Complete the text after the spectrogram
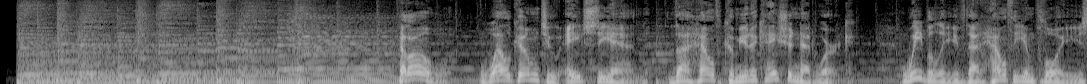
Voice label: Corporate VOs

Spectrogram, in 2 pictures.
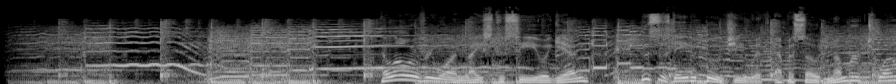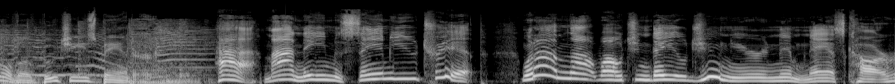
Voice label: Voice Talent Podcast

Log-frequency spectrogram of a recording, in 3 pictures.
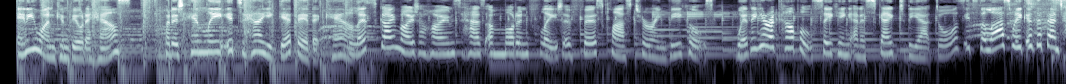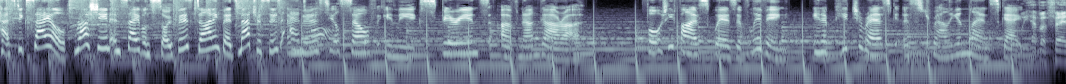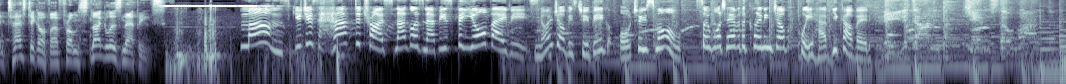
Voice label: Voice-Over

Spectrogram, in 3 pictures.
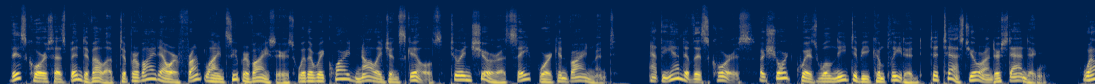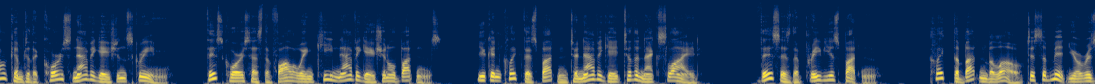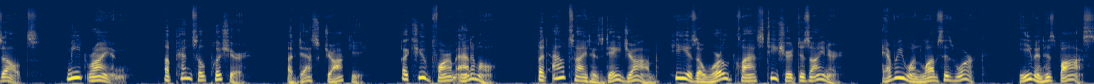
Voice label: Corporate e-Learning narration

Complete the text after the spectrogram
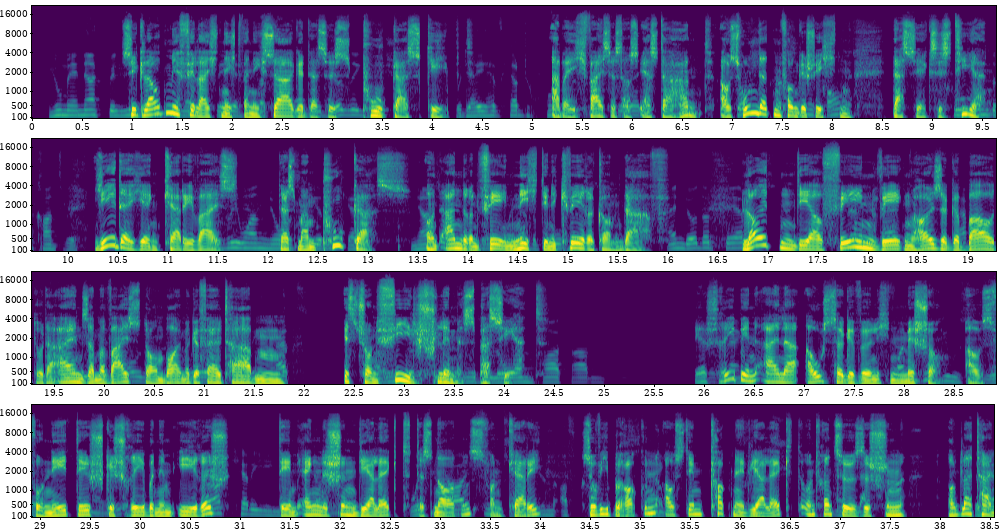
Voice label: slow smooth storytelling dubbing German

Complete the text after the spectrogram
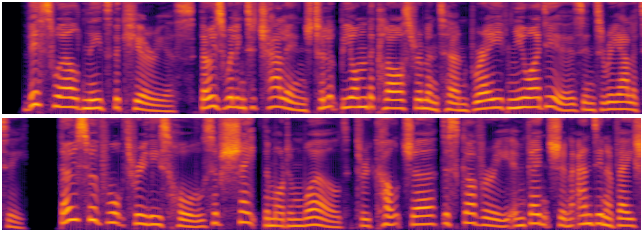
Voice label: advert university

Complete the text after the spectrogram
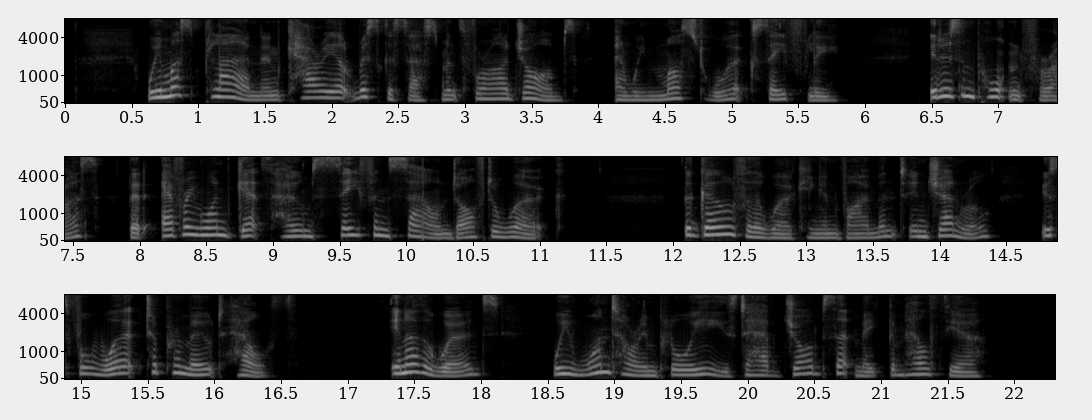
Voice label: eLearning safety course

